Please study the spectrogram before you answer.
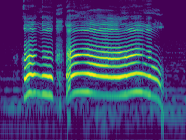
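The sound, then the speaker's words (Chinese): A baby girl cries angrily, giving two short sharp bursts and then one long, loud, sustained wail that holds its pitch before breaking off. “听到了小女婴愤怒的叫声”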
